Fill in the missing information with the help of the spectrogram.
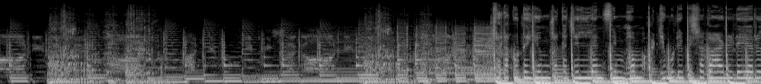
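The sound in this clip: A lion's roar rings out loudly over a dense musical backing, a deep, sustained growl that carries through the passage.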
